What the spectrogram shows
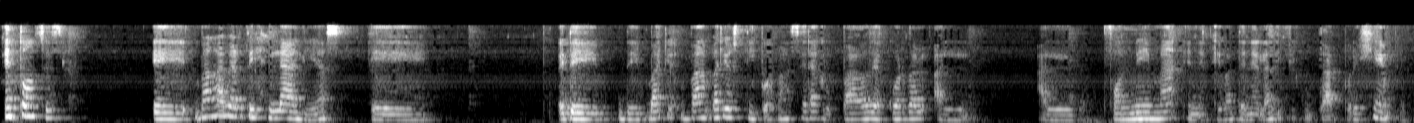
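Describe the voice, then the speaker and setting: A woman's voice: on the low side, measured pace, gravelly, dark tone, reverberant, dull audio. A woman giving a recorded lecture on speech therapy, explaining things step by step with some hesitations and restarts.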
